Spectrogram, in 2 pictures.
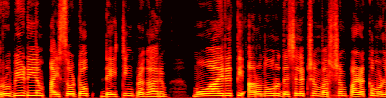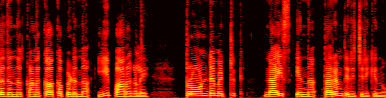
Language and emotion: Malayalam, neutral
